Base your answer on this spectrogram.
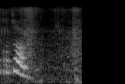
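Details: Cat on a rainy day, recorded 20 September 2018, gives one brief meow that starts high and slides quickly downward, followed by a soft, steady background hiss.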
